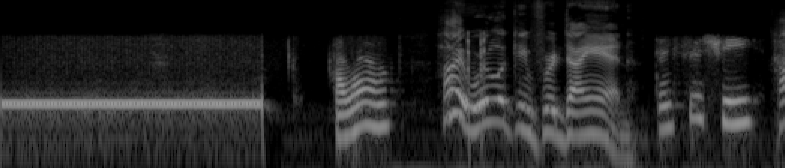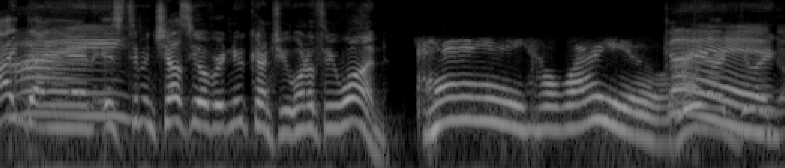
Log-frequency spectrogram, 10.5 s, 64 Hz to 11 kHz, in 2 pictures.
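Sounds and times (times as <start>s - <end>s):
telephone dial tone while placing a call: 0.0s - 1.8s
speech: 2.2s - 10.4s.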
